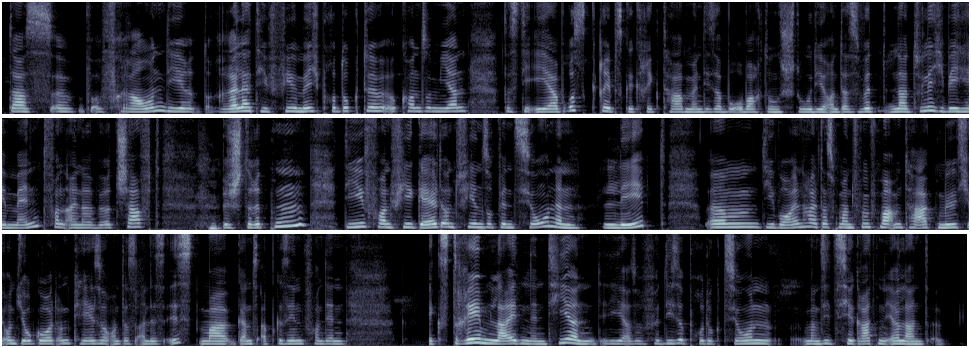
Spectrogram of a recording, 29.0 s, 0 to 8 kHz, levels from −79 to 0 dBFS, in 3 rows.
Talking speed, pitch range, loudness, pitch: 150 wpm, 195-235 Hz, -27 LUFS, 215 Hz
